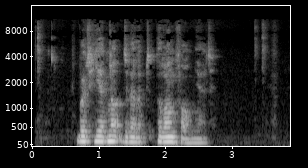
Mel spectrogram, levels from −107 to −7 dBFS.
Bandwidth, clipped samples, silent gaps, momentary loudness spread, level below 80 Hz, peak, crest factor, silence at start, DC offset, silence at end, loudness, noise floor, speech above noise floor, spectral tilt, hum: 10.5 kHz; under 0.1%; none; 21 LU; -62 dBFS; -16 dBFS; 20 dB; 0.05 s; under 0.1%; 0.4 s; -33 LUFS; -80 dBFS; 47 dB; -7 dB/octave; none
